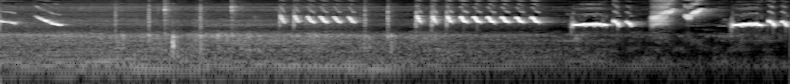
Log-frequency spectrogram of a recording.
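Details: White-rumped shama, a caged competition bird from Sragen, delivers falling whistles, two runs of quick repeated chipping notes, then loud clear whistled phrases and a buzzy rattle, with low background hum early on.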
